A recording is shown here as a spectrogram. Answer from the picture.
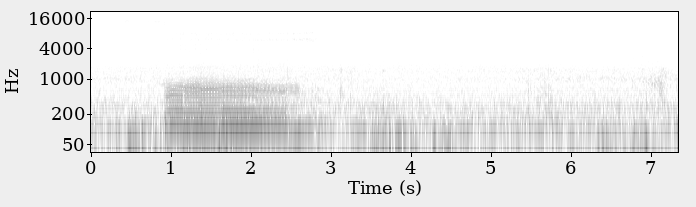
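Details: Sleeping pug dog snoring: one long, droning, buzzy snore of about a second and a half, followed by softer low rumbling breaths in a quiet indoor setting.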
